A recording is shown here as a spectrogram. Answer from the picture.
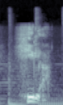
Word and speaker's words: Gila: Its name is pronounced as Gila.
